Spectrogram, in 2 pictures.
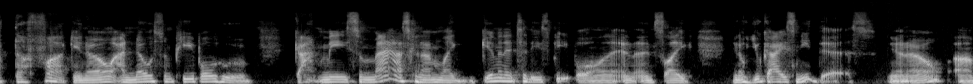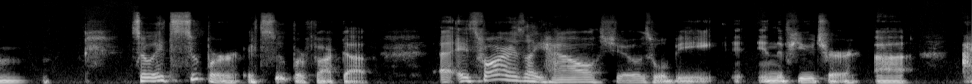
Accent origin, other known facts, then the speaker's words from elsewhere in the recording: Richmond, Virginia, United States; Richmond, from my hometown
